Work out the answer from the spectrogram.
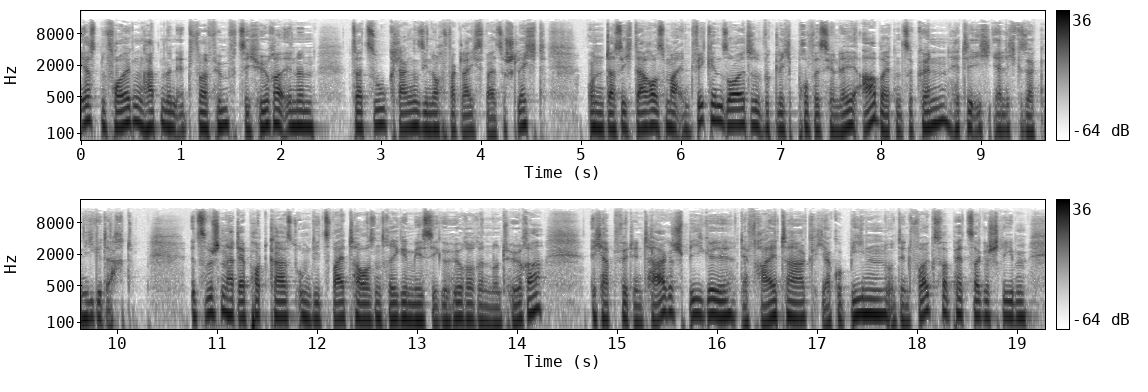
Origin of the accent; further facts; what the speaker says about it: Berlin, Germany; geboren und aufgewachsen in Berlin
